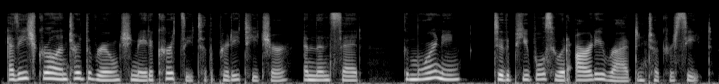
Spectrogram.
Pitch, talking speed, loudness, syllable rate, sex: 215 Hz, 250 wpm, -18 LUFS, 6.5 syllables/s, female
